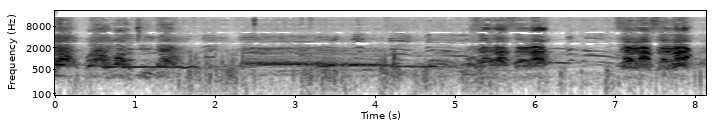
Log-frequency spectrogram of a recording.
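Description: Group of marching cadets chanting a cadence in unison: loud group shouts near the start, again around the middle and near the end, with a long drawn-out call between them.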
